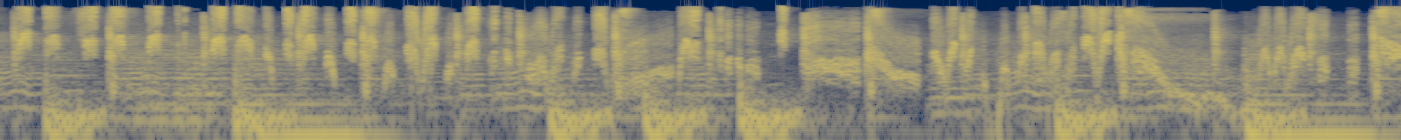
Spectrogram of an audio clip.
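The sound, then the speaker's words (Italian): Turntable scratching by a DJ during a live concert, over a pounding beat, with quick back-and-forth swipes cutting in rapid rhythmic bursts across a loud, steady drum pattern, no voices. “Senti come screccia, senti.”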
